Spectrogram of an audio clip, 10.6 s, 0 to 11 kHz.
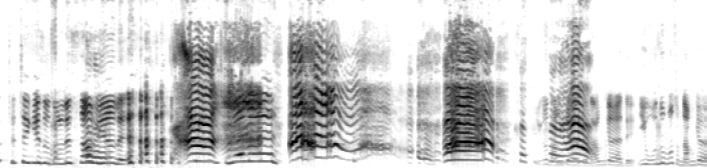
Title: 엄마 재채기에 놀란 아기반응 #90일아기 #육아 #baby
